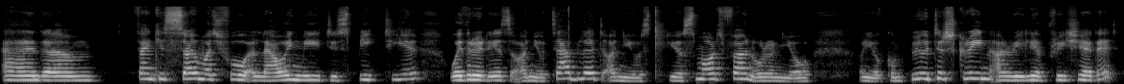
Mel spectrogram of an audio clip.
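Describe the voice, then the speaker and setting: Expressive and slightly mellow, her medium-pitched voice moves at a normal speed. The host, a native Afrikaans speaker with a South African accent in English, talks to mothers on a live stream in a sincere, chatty way, often using fillers.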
